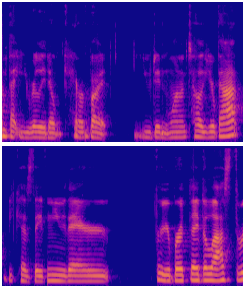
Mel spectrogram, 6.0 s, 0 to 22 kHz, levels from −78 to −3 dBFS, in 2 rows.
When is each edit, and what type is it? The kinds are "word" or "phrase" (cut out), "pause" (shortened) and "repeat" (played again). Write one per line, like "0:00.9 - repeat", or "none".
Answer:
0:01.0 - word
0:02.7 - word
0:03.6 - word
